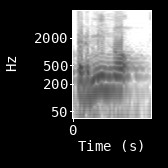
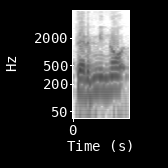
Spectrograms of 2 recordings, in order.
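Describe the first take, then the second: First: The stress is on the second syllable. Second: The stress is on the first syllable. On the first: I finish, in the present. "el acento lo llevaría en la sílaba mi" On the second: It names a concept or term. "es una palabra esdrújula, lleva el acento en la E"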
